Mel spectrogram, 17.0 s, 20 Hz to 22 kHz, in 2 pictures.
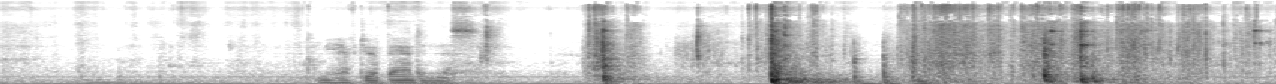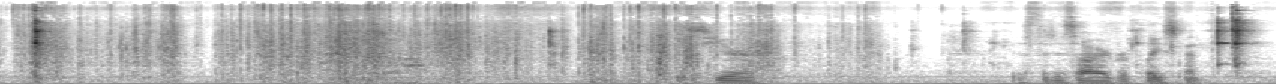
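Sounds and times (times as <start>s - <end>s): rustling and crinkling: 0.0s - 2.3s, 3.9s - 16.3s.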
